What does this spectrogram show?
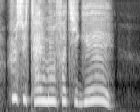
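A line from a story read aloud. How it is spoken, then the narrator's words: Tired groan with yawn. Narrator (French): gémit Dorian en bâillant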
